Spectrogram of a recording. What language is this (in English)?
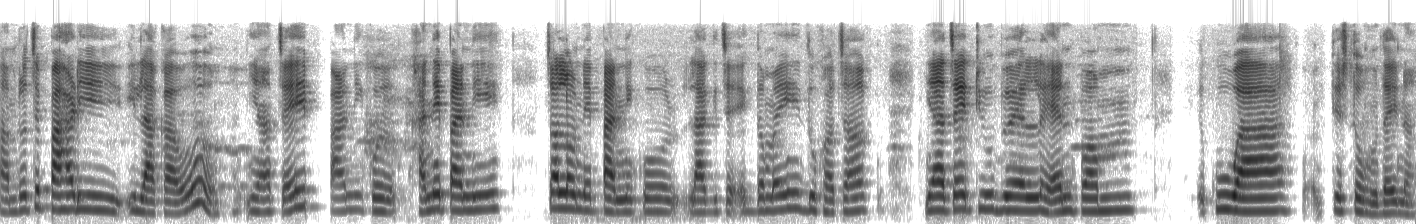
Nepali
